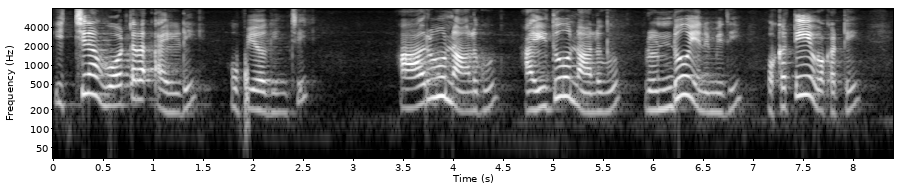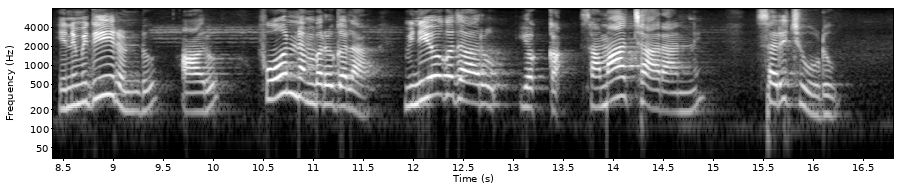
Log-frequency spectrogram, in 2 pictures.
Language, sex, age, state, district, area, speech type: Telugu, female, 30-45, Andhra Pradesh, Guntur, urban, read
